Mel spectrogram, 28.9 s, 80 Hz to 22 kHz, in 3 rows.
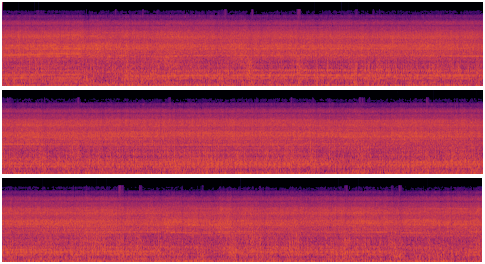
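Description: Kawasaki Ninja 250's parallel-twin engine through a BEET Nassert Evolution Type II black titanium slip-on muffler, running under way at a fairly steady speed. Its pitch drops slightly about two seconds in and then holds nearly level.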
